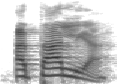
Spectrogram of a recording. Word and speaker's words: Atalaya: you are and then in Hebrew so it's atalaya it's uh pronounced atalia oh okay and uh she was actually the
